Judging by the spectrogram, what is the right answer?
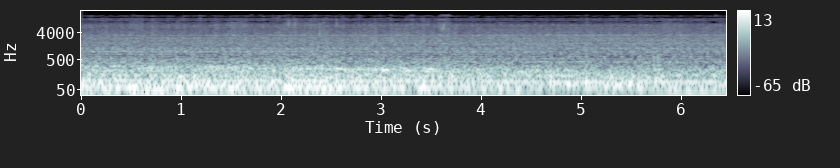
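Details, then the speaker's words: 1999 Ford F-350 SuperDuty 7.3 Powerstroke diesel dually, 88k miles, slowing for a corner on a test drive: low diesel rumble and road noise, no squeal, grind or whine. Pedal firm, brakes quiet and normal. "here if they don't make any noise at all they don't squeak or whine"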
